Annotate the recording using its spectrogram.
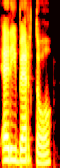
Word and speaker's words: Heriberto: So Heriberto, H in Spanish is silent. So when you say Heriberto, it sounds kind of like Eddie.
